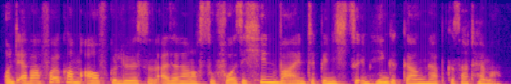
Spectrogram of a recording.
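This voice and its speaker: A woman's voice: mid-range voice, fairly even intonation, quick pace, a little mellow. A middle-aged woman, a therapy practitioner, explaining her ideas through stories in an interview. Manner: explains with anecdotes, asks listener questions. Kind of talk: conversational storytelling in an interview.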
